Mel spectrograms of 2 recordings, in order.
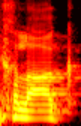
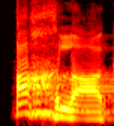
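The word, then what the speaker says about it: اخلاق: साथ होते हैं मसलन यह लोग बोल देते हैं खलाक खलाक लफ्ज नहीं है अखलाक लफ्ज है तो अगर हम यह लफ्ज यूज करेंगे तो अलिफ के ऊपर जबर डालेंगे इस तरह इंग्लिश के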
